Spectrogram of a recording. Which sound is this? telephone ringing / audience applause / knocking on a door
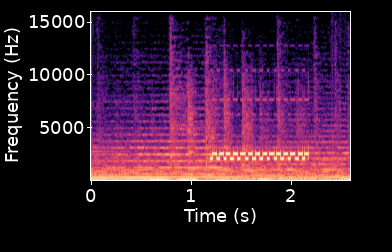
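telephone ringing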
